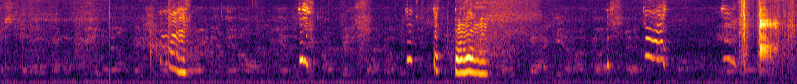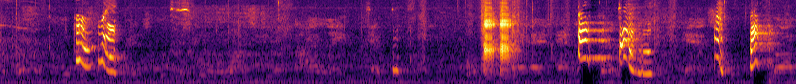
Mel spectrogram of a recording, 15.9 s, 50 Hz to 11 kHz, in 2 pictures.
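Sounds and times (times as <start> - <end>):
puppy yipping and barking: 8.7 - 9.8, 13.7 - 15.8.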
